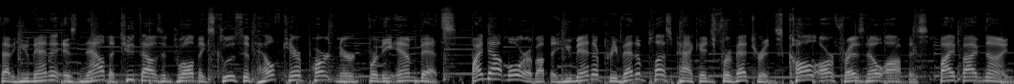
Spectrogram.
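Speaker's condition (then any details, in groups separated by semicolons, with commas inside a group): No condition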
